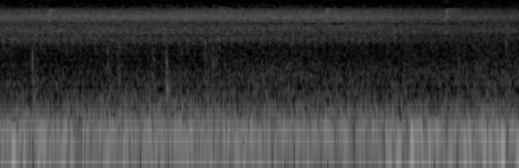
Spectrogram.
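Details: Summer cicada chorus heard from a deck on the Fourth of July: a continuous, even shrill buzz running throughout, with deep background rumble and a few faint clicks.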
